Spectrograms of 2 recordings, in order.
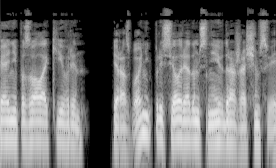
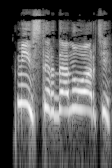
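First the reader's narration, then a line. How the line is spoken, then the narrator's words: Screaming. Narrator (Russian): завопила Киврин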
